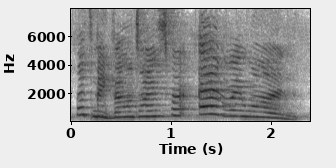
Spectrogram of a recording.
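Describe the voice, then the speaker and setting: A woman's voice: very high voice, expressive, moderate pace, voice pushed up. A woman voicing a cheerful, encouraging young female cat friend in a storybook, with an insistent manner. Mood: excited.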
